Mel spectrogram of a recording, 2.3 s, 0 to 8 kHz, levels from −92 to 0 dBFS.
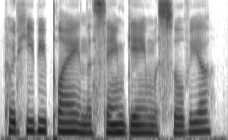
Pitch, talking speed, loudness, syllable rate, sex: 185 Hz, 235 wpm, -16 LUFS, 4.8 syllables/s, female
